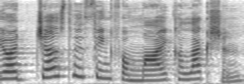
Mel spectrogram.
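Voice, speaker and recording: On a very clean recording with a silent background, a woman does a put-on character voice at a high pitch and a fairly slow pace. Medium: read story. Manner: fussy, flustered.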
